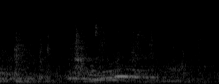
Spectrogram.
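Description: A faint, brief low murmured voice, like a soft 'mm', in a quiet pause.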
